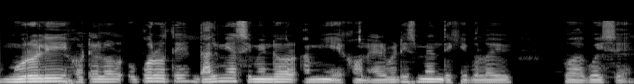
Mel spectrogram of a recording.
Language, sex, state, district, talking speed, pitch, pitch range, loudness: Assamese, male, Assam, Sonitpur, 125 wpm, 120 Hz, 105-125 Hz, -18 LUFS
